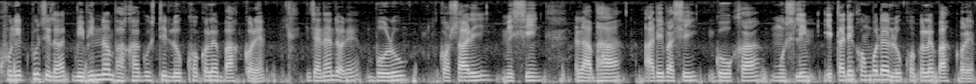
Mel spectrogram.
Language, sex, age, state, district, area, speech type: Assamese, male, 18-30, Assam, Sonitpur, rural, spontaneous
